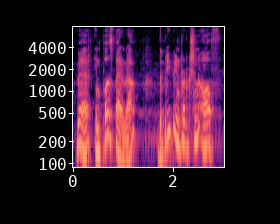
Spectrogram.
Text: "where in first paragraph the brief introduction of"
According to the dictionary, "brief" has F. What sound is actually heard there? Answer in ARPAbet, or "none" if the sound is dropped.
P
